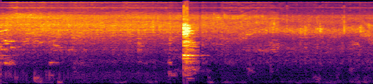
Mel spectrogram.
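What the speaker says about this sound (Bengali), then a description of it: "অল্প হলুদ দিয়ে আমি নাড়াচাড়া করতে থাকব আলুটা একটু লাল লাল হয়ে আসবে" Potatoes frying in a pan with a little turmeric, a steady close sizzle with one sharp utensil knock as they are stirred.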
